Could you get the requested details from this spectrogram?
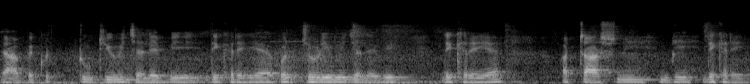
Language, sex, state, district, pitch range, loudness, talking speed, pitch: Hindi, male, Uttar Pradesh, Jalaun, 100-110 Hz, -26 LUFS, 175 wpm, 105 Hz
